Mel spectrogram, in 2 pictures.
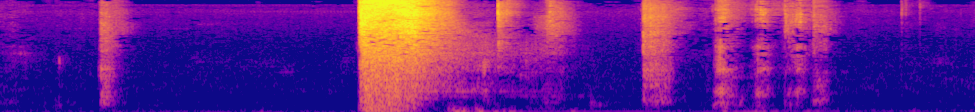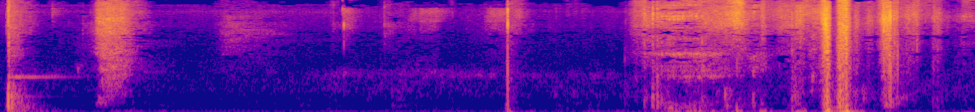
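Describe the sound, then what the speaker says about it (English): A homemade air rifle fires one sharp, loud burst near the start, followed by scattered soft knocks, handling rustles and a brief noisy flurry toward the end. "Scott, shoot."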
